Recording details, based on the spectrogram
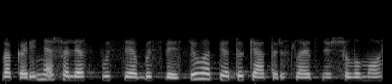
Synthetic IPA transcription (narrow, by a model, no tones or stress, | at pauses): ʋɐkɐɾʲɪnʲeːʃɐlʲiɛspʊsʲeːɛbʊsʋʲɛɪsʲɛʊɐpʲiɛd̪ʊkʲæːt̪ʊɾʲʊslˠɐɪpʲsnʲʊsʃʲɪlˠʊmoːs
